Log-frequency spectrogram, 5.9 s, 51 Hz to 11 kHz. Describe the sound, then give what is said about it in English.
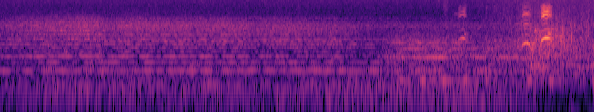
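A busy Arctic seabird colony of fulmars, guillemots, kittiwakes and ivory gulls drones with a dense, overlapping chorus of harsh calls, and sharper, louder squawks break out toward the end. “Arctic birds, fulmars, guillemots, kittiwakes, and ivory gulls survive on a diet rich in Arctic cod, while murres dive down as deep as 100 meters in search of fish and squid.”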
